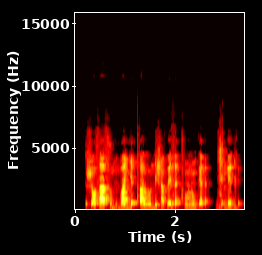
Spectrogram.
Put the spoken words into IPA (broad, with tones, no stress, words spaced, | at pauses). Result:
ʃɔ˨sʰä˦ sʰu˨mĩ˦˨ ba˦ɪ̯ɲa̰˦˨ɪ̯tʰa˨ʊ̯ lu˨ ne˨ʃã˨ pe˦sʰɛ˦ʔ tʰũ˨lũ˦ kɛ˦ʔ | d͡ʑä̰˦˨ŋe˦ɪ̯ ɡɪ˦ʔ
